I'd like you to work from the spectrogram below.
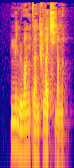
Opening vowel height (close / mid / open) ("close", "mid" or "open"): close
